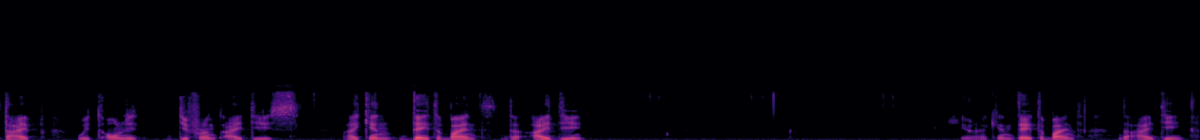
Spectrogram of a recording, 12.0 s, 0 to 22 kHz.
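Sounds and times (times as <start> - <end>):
faint computer mouse clicks: 6.5 - 6.9, 7.5 - 8.0, 8.8 - 9.1.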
